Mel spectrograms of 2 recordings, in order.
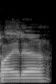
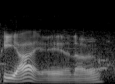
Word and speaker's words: Plano: Plano. Oh, I'm not from Texas. That was the one it's spelled it's Plano, not Piano. It's a Plano, right? Like Plano, Texas.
